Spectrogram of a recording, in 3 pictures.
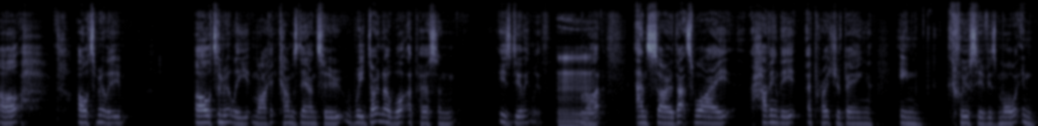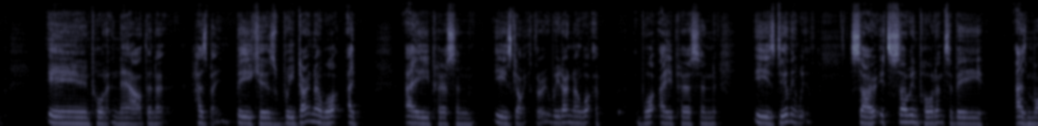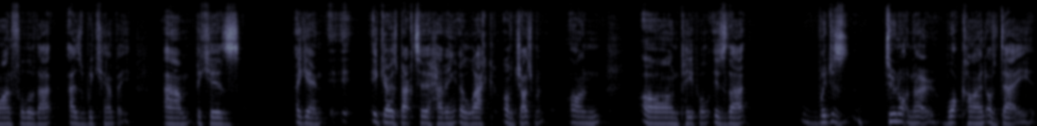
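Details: Adult man born with cerebral palsy affecting his whole left side; stutter described as a symptom of it, first noticed around age five, went away about a year then returned worse; treated with the McGuire Programme; stuttering.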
